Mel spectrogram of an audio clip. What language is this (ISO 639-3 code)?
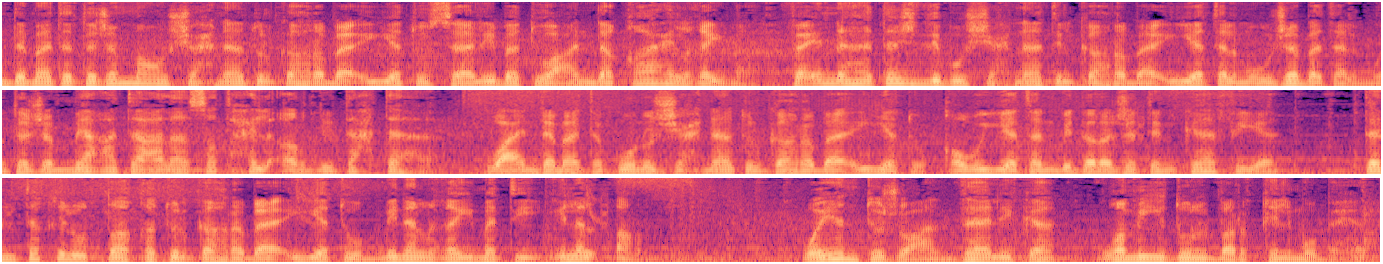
ara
